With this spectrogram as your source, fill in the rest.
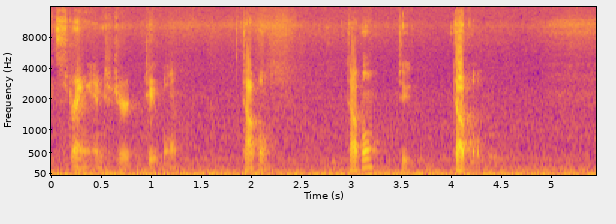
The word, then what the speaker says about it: tuple: Tuple. Rhymes with couple.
